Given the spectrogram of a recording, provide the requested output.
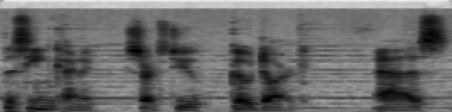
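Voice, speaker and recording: A man narrating a tabletop roleplaying game as game master, in halting, measured phrases. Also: sits low, flat delivery, creaky, a little mellow, faint music behind.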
